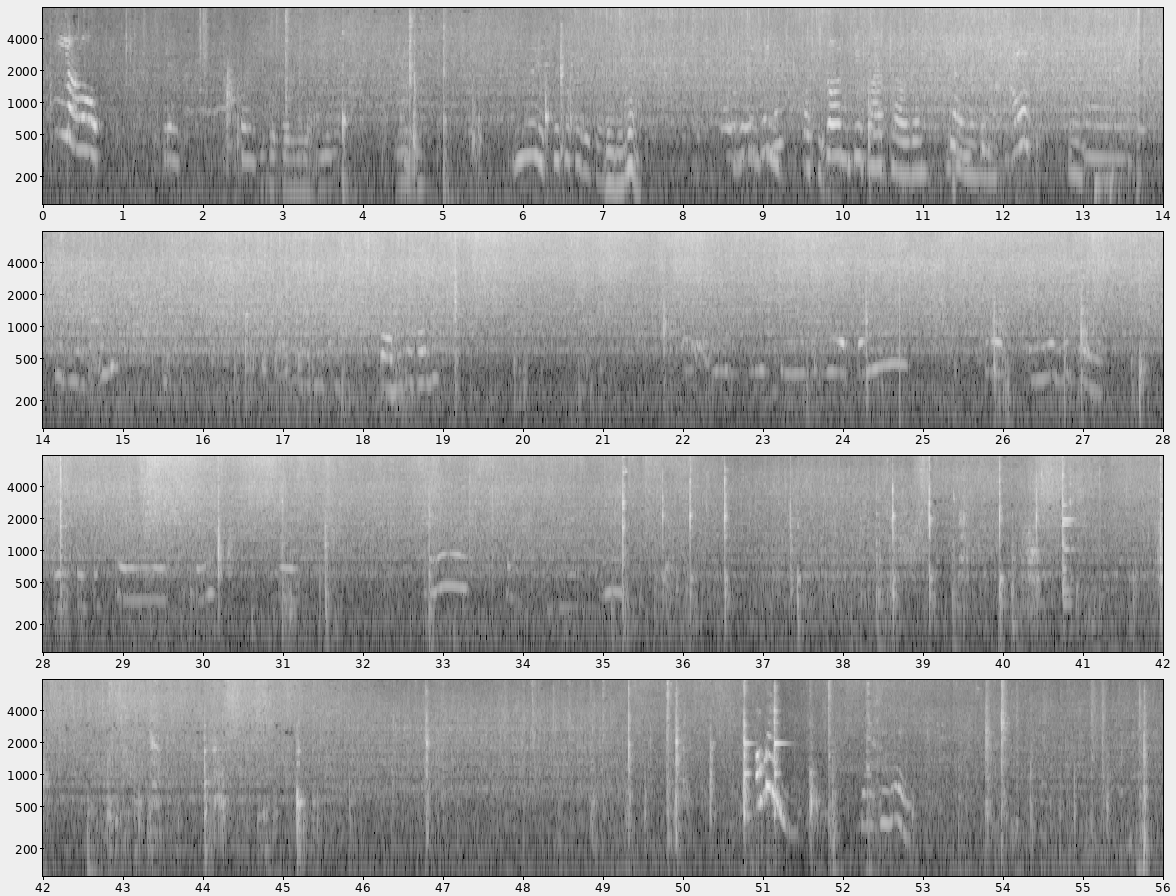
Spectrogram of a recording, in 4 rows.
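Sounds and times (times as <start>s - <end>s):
curry sizzling in a wok: 0.0s - 55.0s
metal ladle scraping a pan: 38.4s - 41.0s.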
